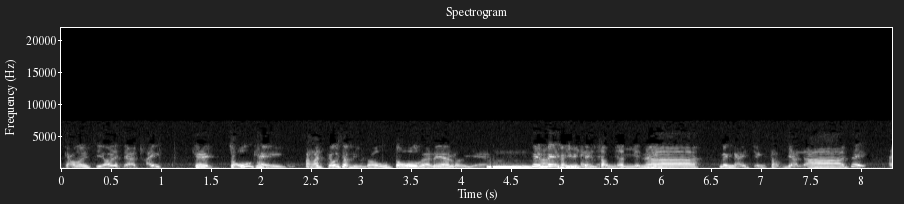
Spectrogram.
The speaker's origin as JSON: {"language": "Cantonese", "country": "China", "said": "類似我哋中國人栽生嗰啲籠"}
